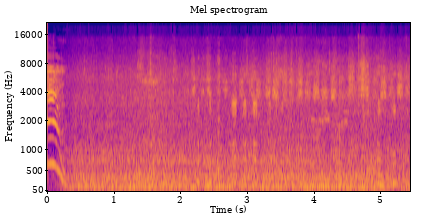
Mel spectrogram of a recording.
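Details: 2001 Volkswagen Jetta on an interstate test drive after installing new rear shocks, coil springs and suspension parts: steady road rumble at cruising speed, no clunks, knocks or rattles from the rear; rear suspension quiet and normal.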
